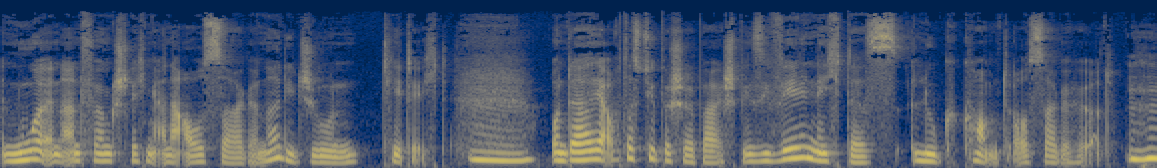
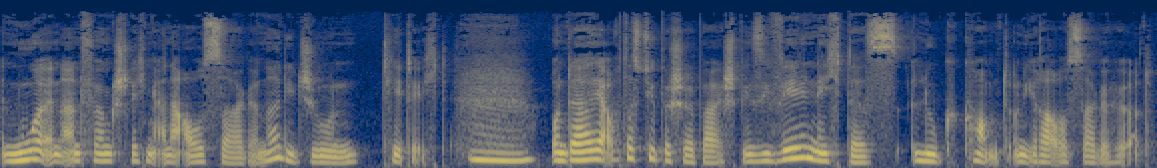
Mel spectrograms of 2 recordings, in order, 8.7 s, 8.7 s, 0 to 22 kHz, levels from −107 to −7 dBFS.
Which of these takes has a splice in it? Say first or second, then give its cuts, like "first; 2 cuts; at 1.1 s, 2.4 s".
first; 1 cut; at 7.6 s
